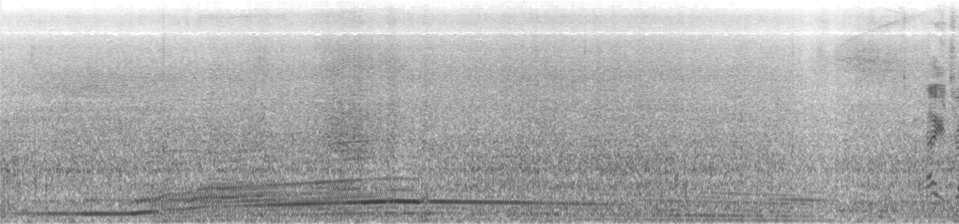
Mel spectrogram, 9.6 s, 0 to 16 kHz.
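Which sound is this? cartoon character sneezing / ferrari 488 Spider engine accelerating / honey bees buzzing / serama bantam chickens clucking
ferrari 488 Spider engine accelerating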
